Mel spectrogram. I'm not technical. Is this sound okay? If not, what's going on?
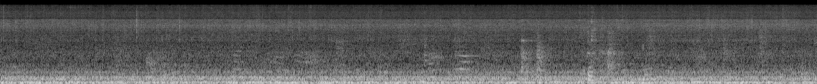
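Yes, nothing wrong can be heard in this sound.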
